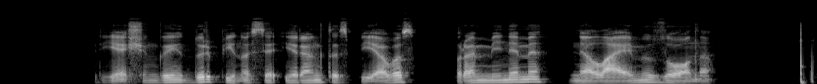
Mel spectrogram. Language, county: Lithuanian, Panevėžys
